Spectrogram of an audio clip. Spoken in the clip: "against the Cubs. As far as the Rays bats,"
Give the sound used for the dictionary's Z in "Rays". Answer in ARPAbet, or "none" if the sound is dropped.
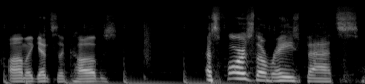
Z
